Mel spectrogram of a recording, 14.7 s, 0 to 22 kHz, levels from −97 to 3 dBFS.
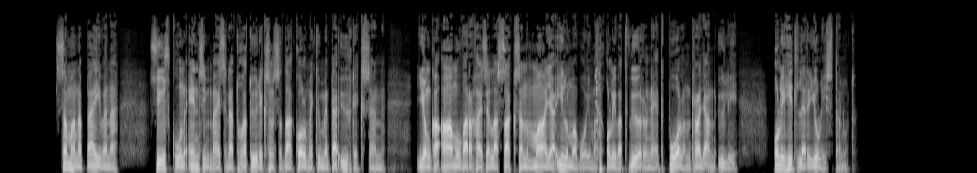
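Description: At 8.92 to 8.97 s the audio breaks into a short glitch of roughly 45 ms, the mark of damaged data in a compressed stream. A stretch of the encoded bytes was corrupted, so the decoder misread those frames, lost its place and had to search for the next valid frame header before it could resume. On a spectrogram this shows as a narrow vertical block that doesn't continue the surrounding spectral pattern. In the waveform it looks like a brief, abrupt break in the signal.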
